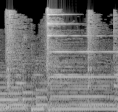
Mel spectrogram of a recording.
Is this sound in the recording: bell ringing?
yes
